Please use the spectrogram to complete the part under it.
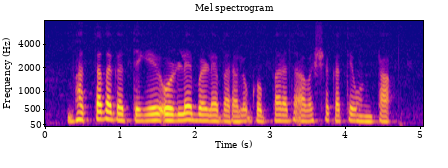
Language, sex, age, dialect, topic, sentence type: Kannada, female, 18-24, Coastal/Dakshin, agriculture, question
